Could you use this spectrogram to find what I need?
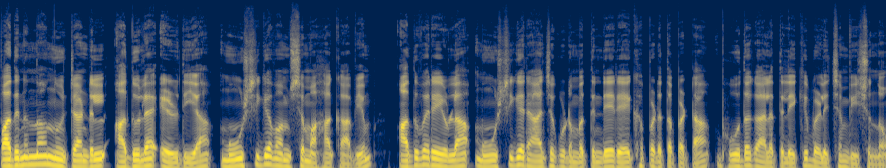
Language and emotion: Malayalam, neutral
